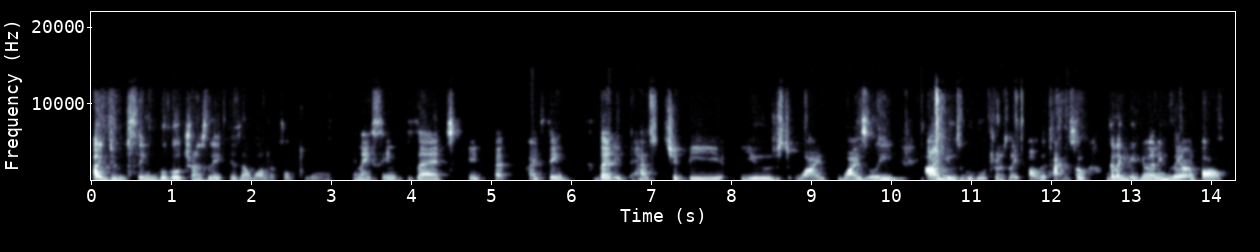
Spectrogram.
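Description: A woman's voice: medium pitch, unhurried, few pauses, a little mellow, rough recording. A woman whose first language is Portuguese, co-hosting a casual discussion podcast and thinking aloud earnestly with repeated words. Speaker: podcast co-host.

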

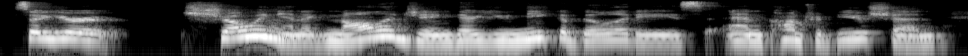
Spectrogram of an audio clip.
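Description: Animated woman explaining her framework. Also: medium pitch, normal speed. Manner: animated, laughs often, emphatic. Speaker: interview guest, corporate communication trainer. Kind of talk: conversational interview.

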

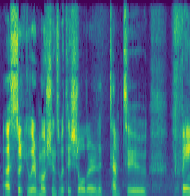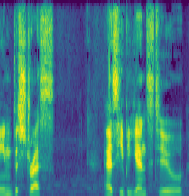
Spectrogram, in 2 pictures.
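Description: Slow, low-voiced male game master. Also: monotone, fairly bright tone. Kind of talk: improvised tabletop game narration. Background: faint background music.

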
